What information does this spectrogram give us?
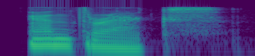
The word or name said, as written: anthrax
